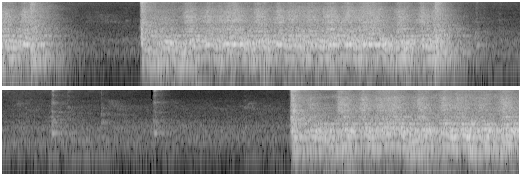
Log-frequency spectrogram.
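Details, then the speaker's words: Basket-case GMC after the plug-wire spark fix and a new carburetor gasket: it runs rough for a couple of seconds, fades and dies, then fires again briefly. The owner blames bad gas. Engine stalls after start. "um all right it started and it kind of ran it didn't make a lot of noise bad gas won't let us stay running"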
